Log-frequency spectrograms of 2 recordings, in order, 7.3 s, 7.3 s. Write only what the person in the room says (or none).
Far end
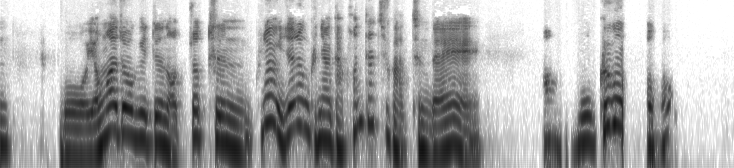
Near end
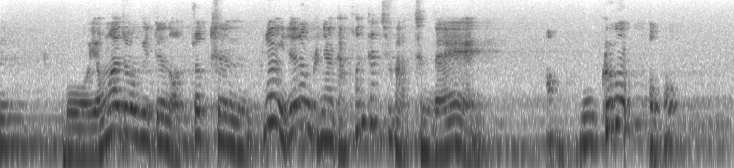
none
